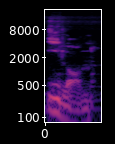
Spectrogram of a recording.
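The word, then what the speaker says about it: Yilon: at the bottom reading y-i-l-o-n drag snout which is pronounced elon y l she hands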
